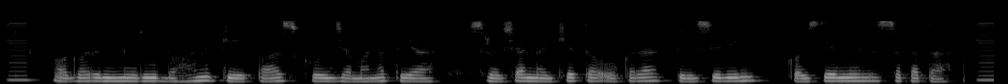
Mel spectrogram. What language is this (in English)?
Bhojpuri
